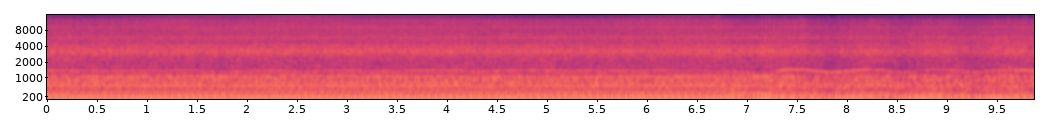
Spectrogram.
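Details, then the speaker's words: Troy-Bilt pressure washer with Honda GCV160 on a new HiPA carburetor, pump running after an obstruction was cleared by repeatedly pulling the trigger. Owner thinks it no longer makes 2600 but about 1500–1600. Steady single-cylinder note dips briefly as load comes on, then settles and pulls cleanly. "not finding up anymore which is great and it has just got a d i don't think it's got 2600 on it anymore but it's probably got about 15 to 16. but he is it's running good"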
